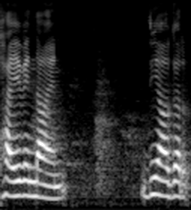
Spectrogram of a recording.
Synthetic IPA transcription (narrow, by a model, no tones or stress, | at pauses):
ʈʰaːeʋẽːnd̪aːɦɪnɪ̆ | d͡ʑijãɐɡəɾ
